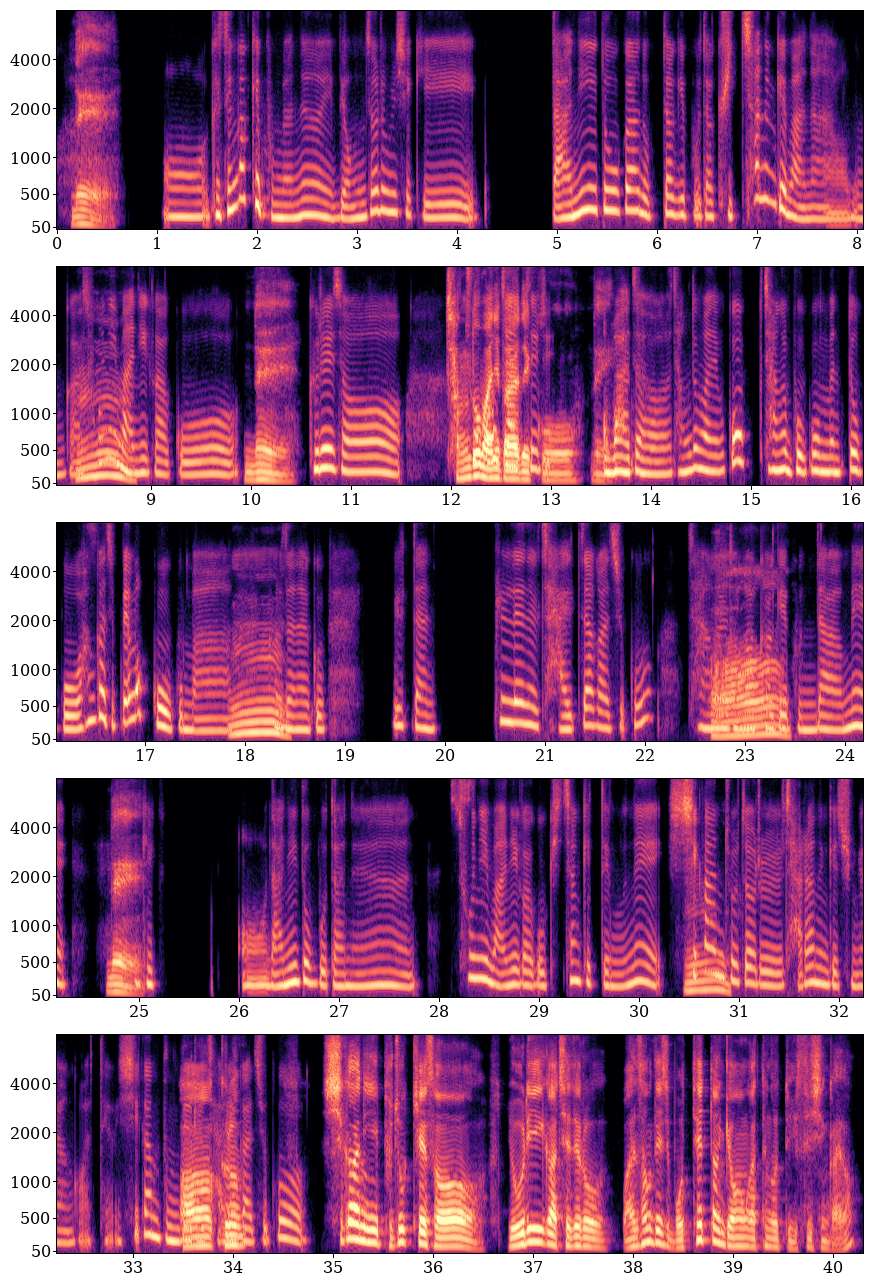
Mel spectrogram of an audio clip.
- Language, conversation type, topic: Korean, podcast, 요리 초보가 잔치 음식을 맡게 됐을 때 어떤 조언이 필요할까요?
- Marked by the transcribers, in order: other background noise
